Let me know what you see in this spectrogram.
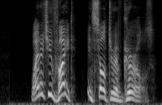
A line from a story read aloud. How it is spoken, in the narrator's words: cried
